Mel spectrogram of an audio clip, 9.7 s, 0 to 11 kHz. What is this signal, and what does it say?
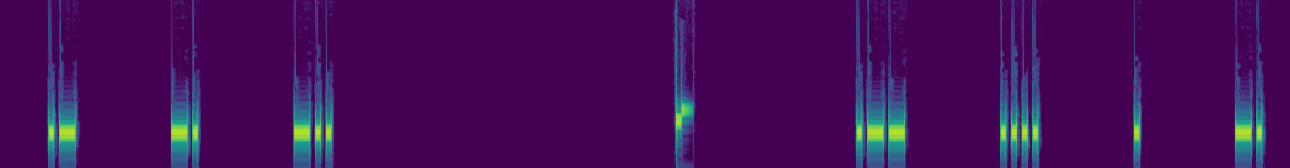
Morse code, heard as a keyed tone, about 30 wpm, spaced as for 10 wpm, 700 Hz. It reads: AND WHEN
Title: 6x Character Spacing - Top 200 Words - 30wpm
